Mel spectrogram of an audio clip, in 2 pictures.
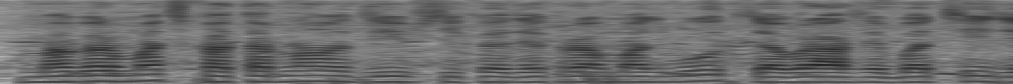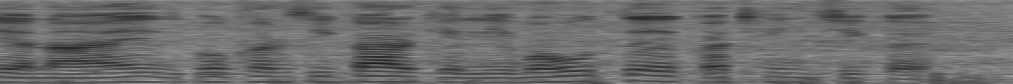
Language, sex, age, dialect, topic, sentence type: Maithili, male, 18-24, Angika, agriculture, statement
